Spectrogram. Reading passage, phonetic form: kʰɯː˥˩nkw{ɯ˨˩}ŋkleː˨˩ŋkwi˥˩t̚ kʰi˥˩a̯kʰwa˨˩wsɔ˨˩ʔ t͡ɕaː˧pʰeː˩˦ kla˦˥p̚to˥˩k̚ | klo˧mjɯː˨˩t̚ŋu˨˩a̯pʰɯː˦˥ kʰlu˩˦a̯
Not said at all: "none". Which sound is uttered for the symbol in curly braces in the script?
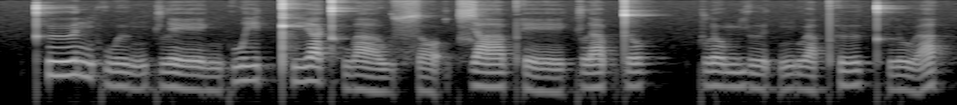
ɯ˩˦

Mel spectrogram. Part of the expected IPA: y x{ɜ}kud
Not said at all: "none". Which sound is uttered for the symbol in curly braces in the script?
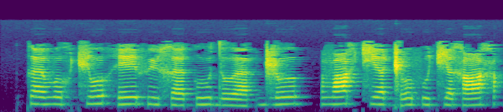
ɜ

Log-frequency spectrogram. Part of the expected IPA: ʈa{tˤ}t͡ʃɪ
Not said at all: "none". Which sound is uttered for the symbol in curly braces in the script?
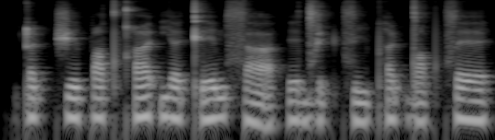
ʈ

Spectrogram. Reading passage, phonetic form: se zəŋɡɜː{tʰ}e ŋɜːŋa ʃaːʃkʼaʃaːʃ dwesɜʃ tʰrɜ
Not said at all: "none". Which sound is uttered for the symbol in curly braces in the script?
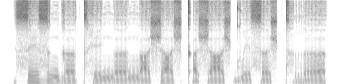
tʰ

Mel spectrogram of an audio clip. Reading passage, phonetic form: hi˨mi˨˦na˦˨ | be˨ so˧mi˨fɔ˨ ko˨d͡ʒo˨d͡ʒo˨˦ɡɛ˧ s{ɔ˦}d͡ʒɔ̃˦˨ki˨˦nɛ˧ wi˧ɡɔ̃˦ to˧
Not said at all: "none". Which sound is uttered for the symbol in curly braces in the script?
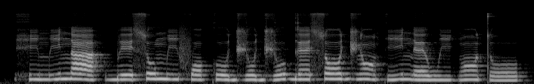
ɔ˦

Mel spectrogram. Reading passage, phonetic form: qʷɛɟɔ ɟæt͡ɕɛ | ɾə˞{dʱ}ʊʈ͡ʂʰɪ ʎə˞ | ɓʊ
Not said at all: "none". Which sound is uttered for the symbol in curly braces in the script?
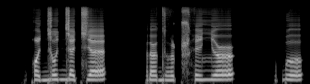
dʱ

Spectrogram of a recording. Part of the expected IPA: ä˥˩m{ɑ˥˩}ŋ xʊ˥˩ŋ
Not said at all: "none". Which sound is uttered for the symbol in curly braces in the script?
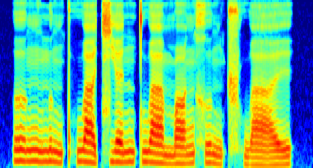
ɑ˧˥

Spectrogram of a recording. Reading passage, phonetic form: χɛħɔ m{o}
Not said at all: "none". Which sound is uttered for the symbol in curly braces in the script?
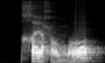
ɔ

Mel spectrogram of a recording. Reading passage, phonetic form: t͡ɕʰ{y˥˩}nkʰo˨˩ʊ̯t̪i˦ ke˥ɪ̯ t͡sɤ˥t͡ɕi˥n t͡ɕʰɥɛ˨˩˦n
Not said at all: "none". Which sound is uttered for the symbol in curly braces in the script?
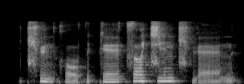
y˥˩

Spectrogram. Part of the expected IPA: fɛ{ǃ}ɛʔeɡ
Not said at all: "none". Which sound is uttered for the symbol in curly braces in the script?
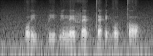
tː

